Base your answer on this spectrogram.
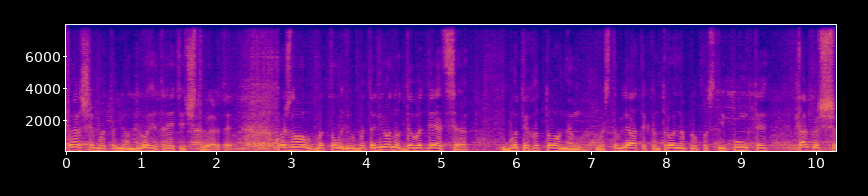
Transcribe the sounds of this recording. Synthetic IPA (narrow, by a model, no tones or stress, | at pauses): pɛrʃɪjbɐt̪ɐlʲjɔnd̪ɾuɦɪjt̪ɾɛtʲijt͡ʃɪ̥t̪ʋɛrt̪ɪ̰jkɔʒnɔɦɔbɐbɐt̪ɐlʲjonʊd̪ɔʋed̪ɛt͡sʲːɐ | but̪ɪɦɔt̪ɔwnɪmʋɪst̪ɐwlʲat̪ɪkɔnt̪ɾɔlʲnɔpɾɔpʊsʲnʲipunkt̪ɪt̪ɑkɔʒ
